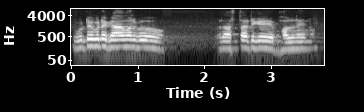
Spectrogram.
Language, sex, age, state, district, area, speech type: Odia, male, 30-45, Odisha, Balangir, urban, spontaneous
